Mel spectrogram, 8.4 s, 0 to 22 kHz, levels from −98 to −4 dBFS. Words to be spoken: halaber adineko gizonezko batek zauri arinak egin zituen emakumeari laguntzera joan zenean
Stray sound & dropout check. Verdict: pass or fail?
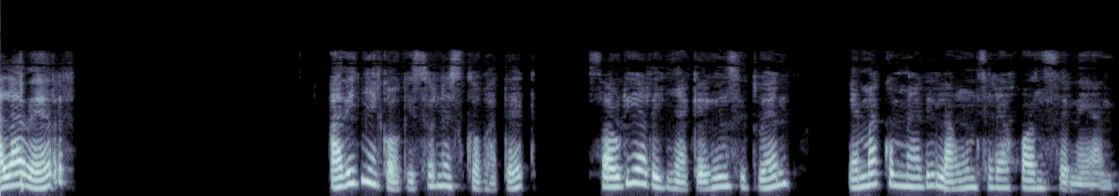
pass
